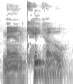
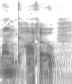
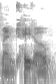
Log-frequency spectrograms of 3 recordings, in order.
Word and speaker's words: Mankato: This from a listener, Mankato, where several Dakota Indians were hung during the Civil War, as we mentioned a couple weeks ago, is pronounced Mankato. I had pronounced it Mankato. It's Mankato.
